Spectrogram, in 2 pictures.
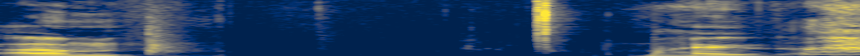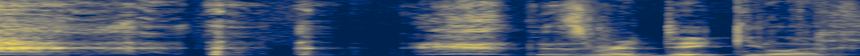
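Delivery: hushed, very quiet, high laughing through tears. Getting unexpectedly emotional while talking about something, laughing through tears. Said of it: "the laughing and crying is kind of scaring me".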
